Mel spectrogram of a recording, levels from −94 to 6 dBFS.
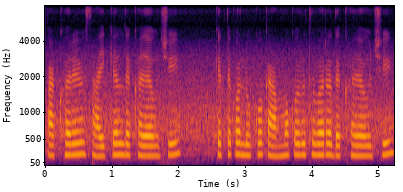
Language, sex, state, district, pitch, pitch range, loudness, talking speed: Odia, female, Odisha, Nuapada, 205 Hz, 190-210 Hz, -18 LUFS, 105 wpm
